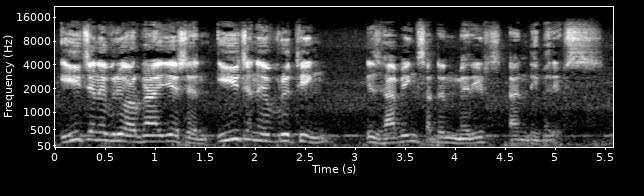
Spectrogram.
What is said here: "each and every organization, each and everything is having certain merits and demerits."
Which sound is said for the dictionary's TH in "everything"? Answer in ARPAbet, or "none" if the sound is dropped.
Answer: T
